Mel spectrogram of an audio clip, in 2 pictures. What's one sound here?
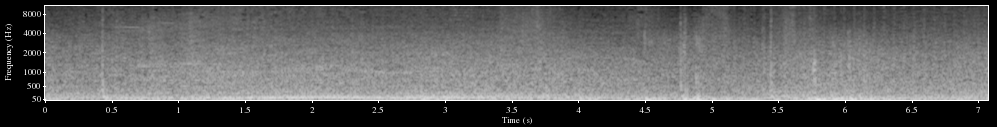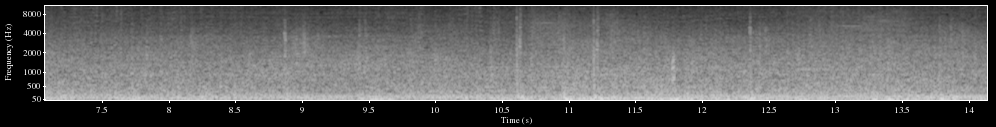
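A heavy tank engine rumbles steadily as the tank drives along.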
